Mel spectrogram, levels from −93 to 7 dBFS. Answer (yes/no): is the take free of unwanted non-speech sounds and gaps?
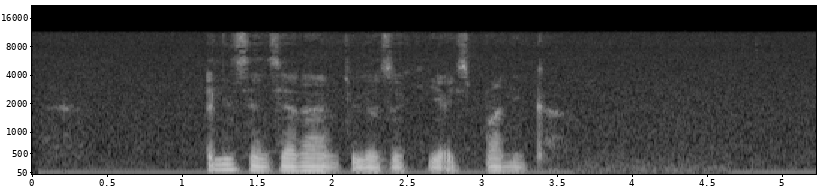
yes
